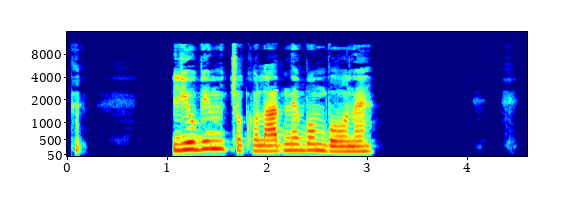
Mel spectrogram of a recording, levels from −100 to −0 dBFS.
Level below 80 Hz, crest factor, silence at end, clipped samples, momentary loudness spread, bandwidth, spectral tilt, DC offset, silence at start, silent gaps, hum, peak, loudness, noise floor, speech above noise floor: -64 dBFS; 18 dB; 1.55 s; under 0.1%; 11 LU; 11.5 kHz; -7 dB/octave; under 0.1%; 0.1 s; 0.25-0.29 s, 0.67-1.04 s; none; 0 dBFS; -17 LUFS; under -90 dBFS; over 74 dB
